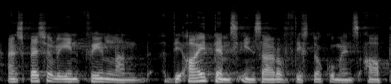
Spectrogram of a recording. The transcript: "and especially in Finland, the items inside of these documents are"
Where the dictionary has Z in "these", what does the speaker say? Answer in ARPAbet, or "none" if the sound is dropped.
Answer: S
